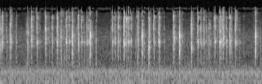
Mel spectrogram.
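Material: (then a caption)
Plastic. Fingertips of both hands type continuously on a tenkeyless mechanical keyboard with plastic keycaps. The result is a rapid, steady stream of short, bright clicks and clacks with almost no ring, over a faint low hiss.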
